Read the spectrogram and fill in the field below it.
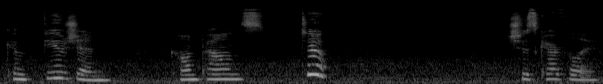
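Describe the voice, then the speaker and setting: A woman delivers a real estate breakdown in short, clipped fragments at an unhurried, deliberate pace. Her voice sits fairly high and sounds strained, as if it is giving out, with faint noise in the background. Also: darkish tone, low-quality recording. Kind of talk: scripted market breakdown.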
